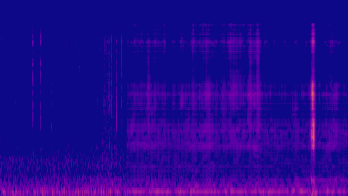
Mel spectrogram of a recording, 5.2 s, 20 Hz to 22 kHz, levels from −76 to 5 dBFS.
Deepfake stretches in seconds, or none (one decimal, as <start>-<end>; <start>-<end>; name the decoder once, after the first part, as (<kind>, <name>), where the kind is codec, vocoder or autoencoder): 1.9-5.2 (vocoder, BigVGAN v2)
